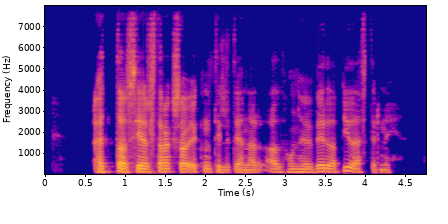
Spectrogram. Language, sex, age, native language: Icelandic, male, 50-59, Icelandic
